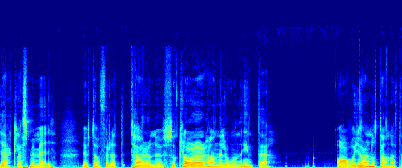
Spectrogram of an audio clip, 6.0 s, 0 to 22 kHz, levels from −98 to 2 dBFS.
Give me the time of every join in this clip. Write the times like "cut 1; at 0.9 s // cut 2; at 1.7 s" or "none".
cut 1; at 1.9 s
